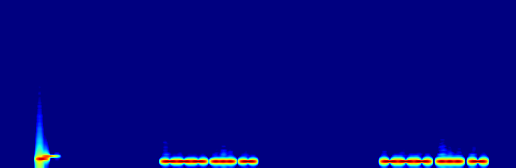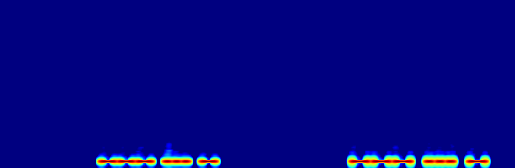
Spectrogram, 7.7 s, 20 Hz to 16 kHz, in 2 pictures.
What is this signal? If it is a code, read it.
Morse code, heard as a keyed tone, about 41 wpm, 700 Hz. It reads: OST OST OST OST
